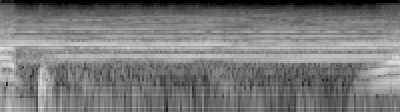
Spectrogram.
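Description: Arena scoreboard horn sounding a long, steady tone to signal a timeout in a basketball game.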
